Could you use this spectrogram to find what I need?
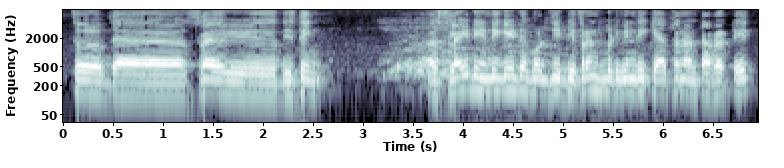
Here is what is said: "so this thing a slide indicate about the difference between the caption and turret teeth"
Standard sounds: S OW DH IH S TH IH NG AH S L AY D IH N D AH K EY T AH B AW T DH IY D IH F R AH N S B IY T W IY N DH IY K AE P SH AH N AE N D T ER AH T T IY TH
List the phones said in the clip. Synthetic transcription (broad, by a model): S OW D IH S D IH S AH S L AY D IH N D AH K EY T AH B AW T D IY D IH F R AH N S B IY T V IY N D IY K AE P S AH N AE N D T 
